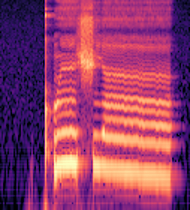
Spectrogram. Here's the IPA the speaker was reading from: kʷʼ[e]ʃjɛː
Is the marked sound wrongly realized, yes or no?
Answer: yes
